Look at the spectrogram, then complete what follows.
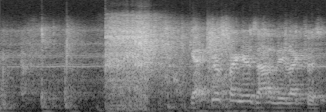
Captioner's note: electricity zapping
